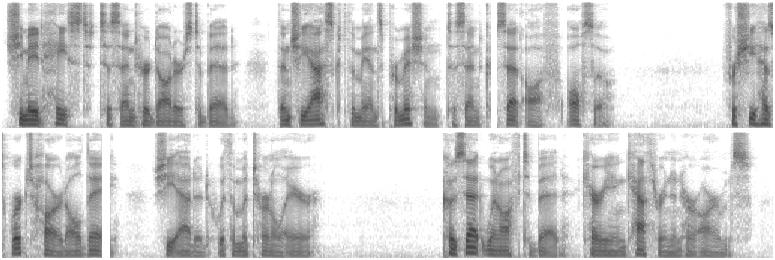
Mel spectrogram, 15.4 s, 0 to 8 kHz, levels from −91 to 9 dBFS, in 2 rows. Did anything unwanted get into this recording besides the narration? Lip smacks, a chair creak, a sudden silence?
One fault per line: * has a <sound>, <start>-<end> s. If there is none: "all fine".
* has a dropout, 4.9-5.0 s
* has a dropout, 8.7-8.8 s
